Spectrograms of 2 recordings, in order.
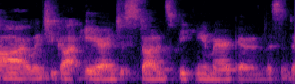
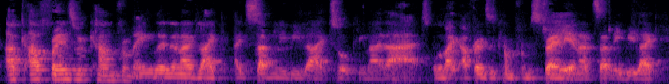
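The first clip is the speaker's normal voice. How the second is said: ordinary talk, nothing marked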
